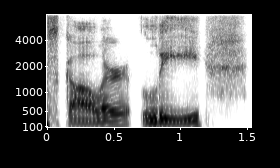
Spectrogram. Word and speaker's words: Scholar Lee: dr scholar lee and that's how it's pronounced like scholar lee and i'm gonna let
